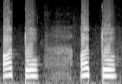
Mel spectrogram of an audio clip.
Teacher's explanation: ता क्योंकि हरूफ मुस्तालिया में से भी है तो इसको पुर पढ़ा जाता है। यानी मोटा करके पढ़ना है।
